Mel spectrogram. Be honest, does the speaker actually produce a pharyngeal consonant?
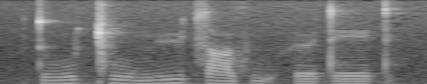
no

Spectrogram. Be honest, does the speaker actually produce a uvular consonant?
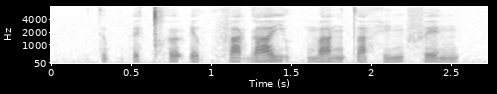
no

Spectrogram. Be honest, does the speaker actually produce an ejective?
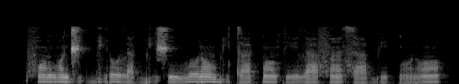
no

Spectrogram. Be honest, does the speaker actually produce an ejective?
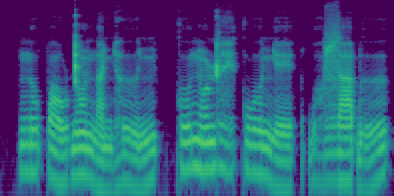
no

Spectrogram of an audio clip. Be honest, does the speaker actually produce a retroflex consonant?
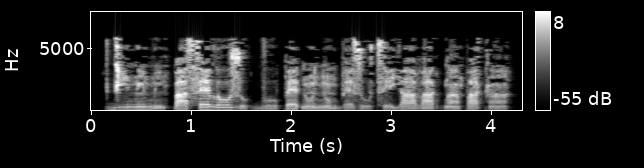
no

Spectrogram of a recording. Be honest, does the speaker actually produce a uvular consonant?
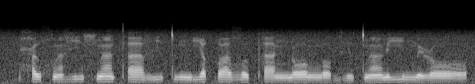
yes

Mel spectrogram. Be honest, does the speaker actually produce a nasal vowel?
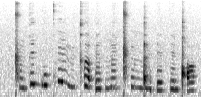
yes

